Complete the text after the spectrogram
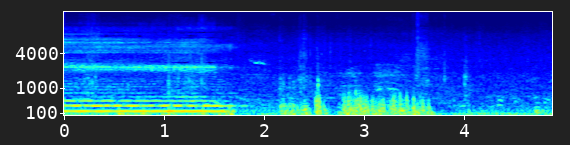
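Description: A man chants through a microphone over loudspeakers outdoors.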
